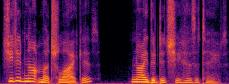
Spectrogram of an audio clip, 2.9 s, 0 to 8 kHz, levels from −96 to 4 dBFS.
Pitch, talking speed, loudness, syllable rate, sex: 185 Hz, 210 wpm, -17 LUFS, 6.0 syllables/s, female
